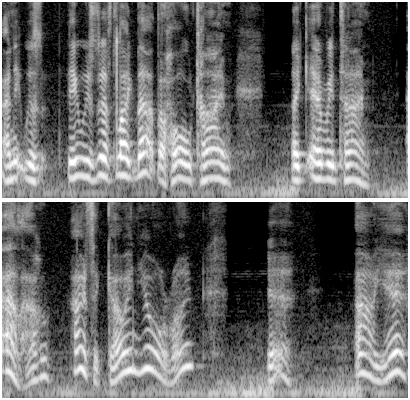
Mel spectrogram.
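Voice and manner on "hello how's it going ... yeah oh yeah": overdone, exaggerated chatty small-talk voice, sing-song. Speaker recalling a man who greeted like this every time, exaggerated impression of a man. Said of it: "I'm exaggerating it a little".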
